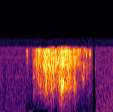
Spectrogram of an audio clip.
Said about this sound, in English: Okay, we'd like to pour libation, first of all, to Oluduma-Re. We say Ashe. We'd like to pour libations, too. Our mother spirit, which is Yamanja, we say Ashe.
